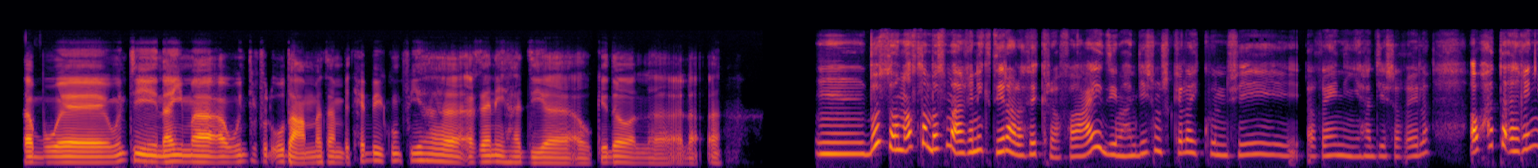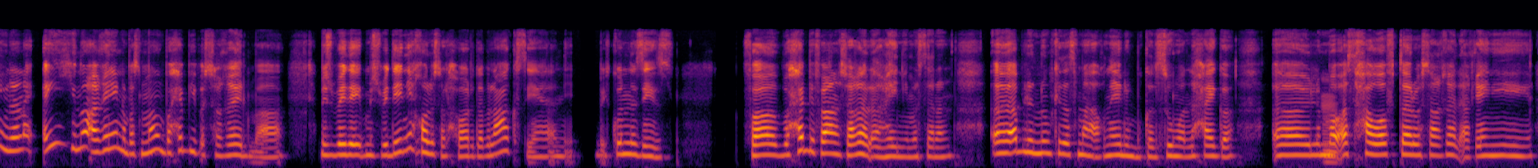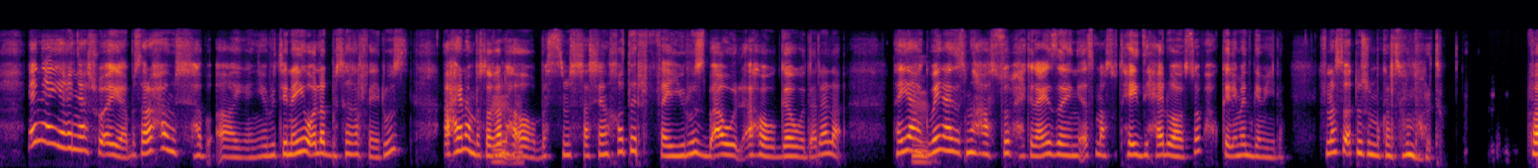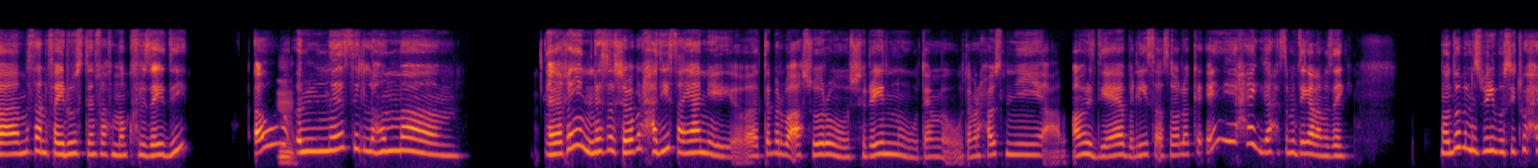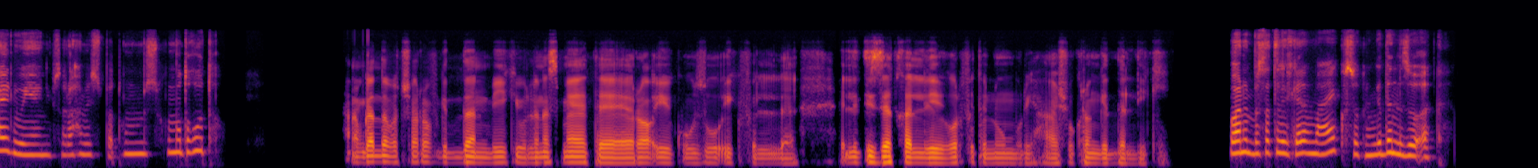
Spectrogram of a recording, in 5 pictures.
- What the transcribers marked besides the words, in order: other background noise; in English: "روتينية"; unintelligible speech; laughing while speaking: "أم كلثوم برضه"; tapping; unintelligible speech
- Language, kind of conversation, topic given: Arabic, podcast, إيه الحاجات اللي بتخلّي أوضة النوم مريحة؟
